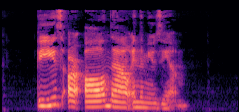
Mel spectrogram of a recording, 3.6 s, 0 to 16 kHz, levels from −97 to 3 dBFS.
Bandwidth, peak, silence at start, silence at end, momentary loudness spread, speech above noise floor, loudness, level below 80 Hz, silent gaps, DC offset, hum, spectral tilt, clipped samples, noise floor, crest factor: 12 kHz; -2 dBFS; 0.55 s; 0.8 s; 16 LU; 56 dB; -16 LUFS; -68 dBFS; none; under 0.1%; none; -4 dB/octave; under 0.1%; -73 dBFS; 16 dB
